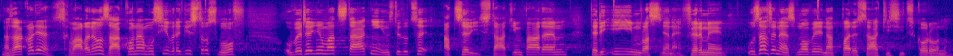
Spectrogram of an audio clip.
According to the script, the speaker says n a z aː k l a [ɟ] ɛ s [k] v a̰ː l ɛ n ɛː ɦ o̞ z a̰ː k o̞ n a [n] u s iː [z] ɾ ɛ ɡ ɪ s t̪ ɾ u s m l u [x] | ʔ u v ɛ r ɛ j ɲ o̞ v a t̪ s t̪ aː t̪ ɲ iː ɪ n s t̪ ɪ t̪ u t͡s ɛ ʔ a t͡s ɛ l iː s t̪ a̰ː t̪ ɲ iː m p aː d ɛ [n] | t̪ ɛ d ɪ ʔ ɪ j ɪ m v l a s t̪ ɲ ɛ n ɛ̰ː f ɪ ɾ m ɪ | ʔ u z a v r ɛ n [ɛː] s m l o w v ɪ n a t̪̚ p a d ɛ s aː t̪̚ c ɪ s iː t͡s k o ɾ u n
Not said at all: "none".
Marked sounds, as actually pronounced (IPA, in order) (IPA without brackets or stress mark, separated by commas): ɟ, x, m, v, f, m, ɛː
